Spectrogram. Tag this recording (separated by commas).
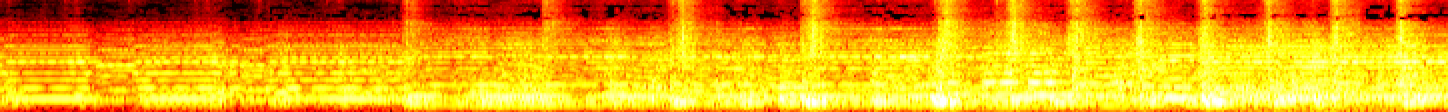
Pop music, Music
